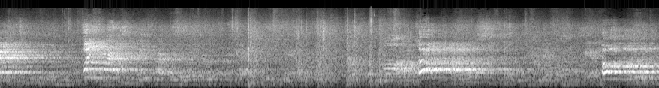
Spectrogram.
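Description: High-pitched shouts (kiai) from women karateka sparring, each starting sharply and held for under a second: one fading out at the start, one about a second in, one about five and a half seconds in. Light thuds of feet on the wooden gym floor come between the shouts.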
